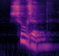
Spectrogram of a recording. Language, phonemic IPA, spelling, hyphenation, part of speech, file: Dutch, /ˈsu.zə(n)/, soezen, soe‧zen, verb / noun, Nl-soezen.ogg
- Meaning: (verb) to doze, to drowse, to nap; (noun) plural of soes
